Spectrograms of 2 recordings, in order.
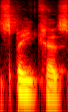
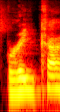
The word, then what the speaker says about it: Spreaker: I said speakers, but Spencer's right, it's Spreaker or whatever.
